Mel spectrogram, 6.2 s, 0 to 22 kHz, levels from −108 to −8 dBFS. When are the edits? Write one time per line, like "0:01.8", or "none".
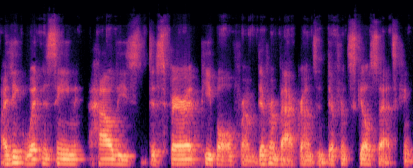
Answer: none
